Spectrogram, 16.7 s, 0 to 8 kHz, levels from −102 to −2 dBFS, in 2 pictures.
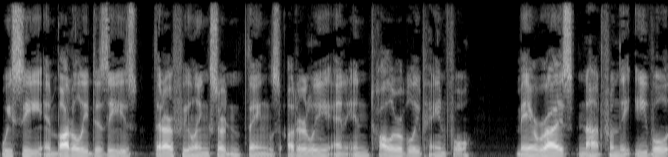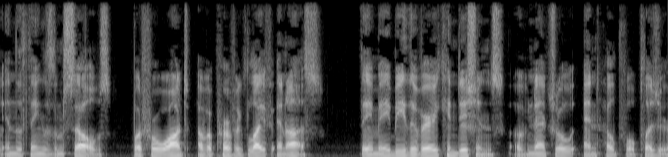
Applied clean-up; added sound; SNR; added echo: none; none; none; none.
